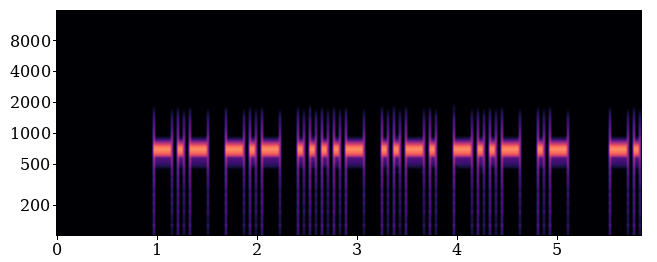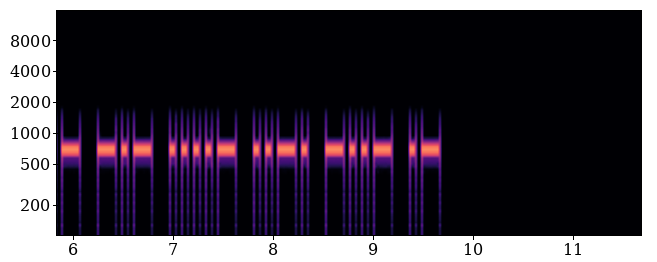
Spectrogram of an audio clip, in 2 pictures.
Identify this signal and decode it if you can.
Morse code, heard as a keyed tone, about 19 wpm, 700 Hz. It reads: KK4FXA KK4FXA
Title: USA Call Signs Repeated 2x 20wpm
